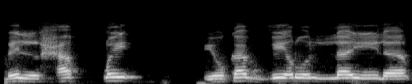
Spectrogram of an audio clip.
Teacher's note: لام کے بعد یا لین ہے، یا ساکن ما قبل فتحہ یعنی زبر ہے، اس کو نرمی سے ادا کریں گے۔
